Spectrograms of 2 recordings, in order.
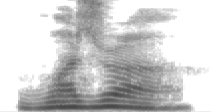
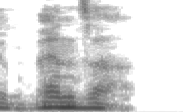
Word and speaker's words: Vajra: Окей, so Vajra, Tibetan master would say Benza. Doesn't matter.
